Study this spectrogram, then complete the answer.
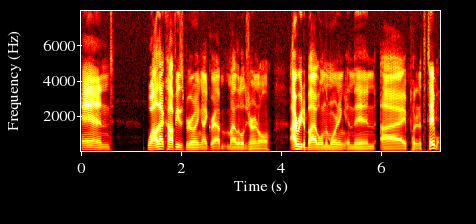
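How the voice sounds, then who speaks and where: Recorded very cleanly against a silent background with a dry, close sound and no echo, a man with an ordinary speaking voice talks at a fairly quick pace in a fairly low pitch with ordinary pitch variation. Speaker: podcast co-host. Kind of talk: casual chat. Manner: casual, upbeat.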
